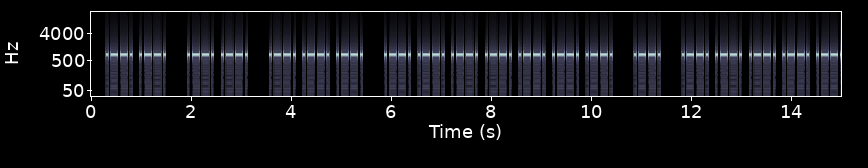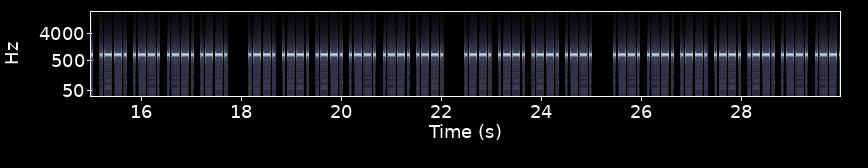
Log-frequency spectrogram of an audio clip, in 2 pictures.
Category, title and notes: Sound effects > Electronic / Design
Practice hear letter 'P' use Koch method (practice each letter, symbol, letter separate than combine), 200 word random length, 25 word/minute, 800 Hz, 90% volume.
